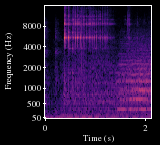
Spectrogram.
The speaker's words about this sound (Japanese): 鈴木さんはお正月静かな恋愛で一人サイコロを振っていました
